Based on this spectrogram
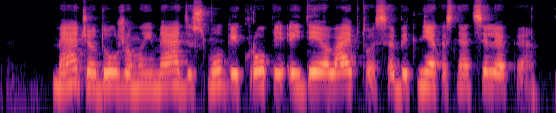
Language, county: Lithuanian, Klaipėda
